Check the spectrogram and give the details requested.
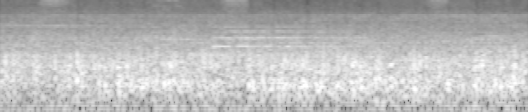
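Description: Distant fireworks barrage: many overlapping bursts merging into a continuous low rumble, with no single bang standing out.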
